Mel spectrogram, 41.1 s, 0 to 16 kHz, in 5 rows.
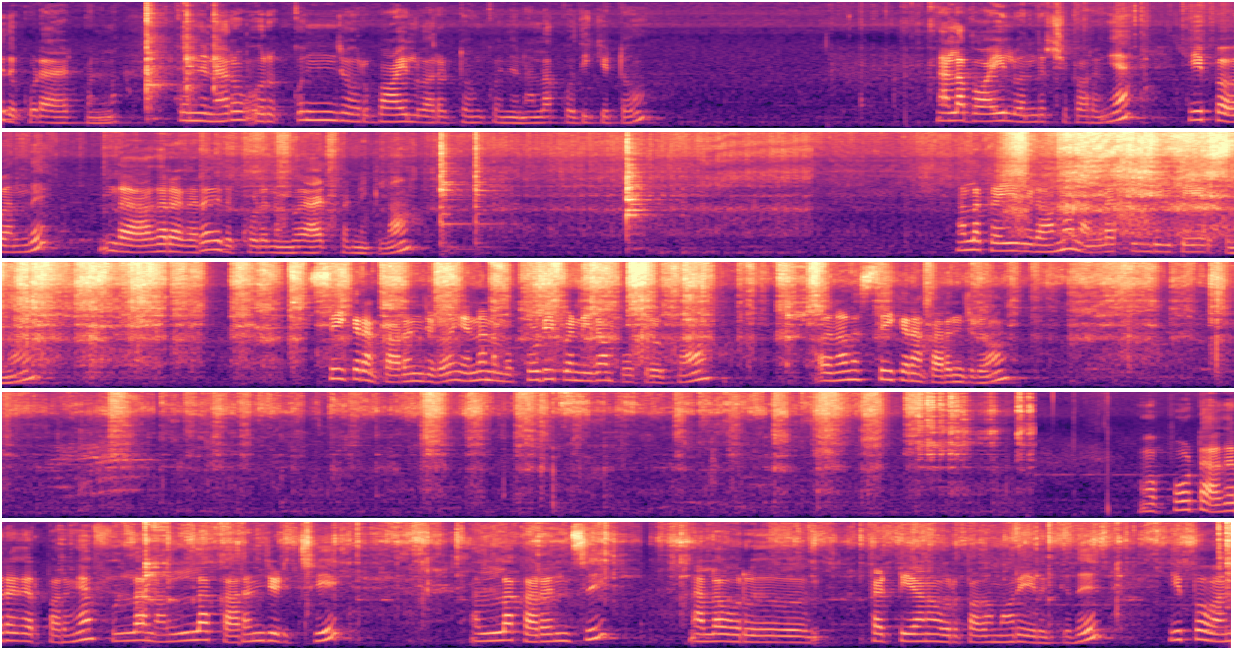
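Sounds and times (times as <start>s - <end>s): water boiling in a pot: 7.3s - 31.6s, 33.7s - 41.0s
spoon clinking against pot: 11.1s - 11.6s, 33.6s - 37.6s.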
